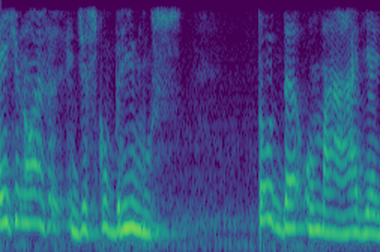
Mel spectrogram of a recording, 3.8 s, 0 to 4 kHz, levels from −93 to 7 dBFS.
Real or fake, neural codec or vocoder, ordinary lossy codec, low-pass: fake; codec, 16 kHz, 16 kbps, FreqCodec, smaller model; none; 3.6 kHz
